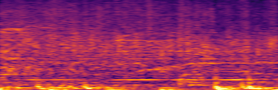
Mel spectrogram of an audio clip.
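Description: Faint background music from an online slot game, a few soft held tones with light low beats under them.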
